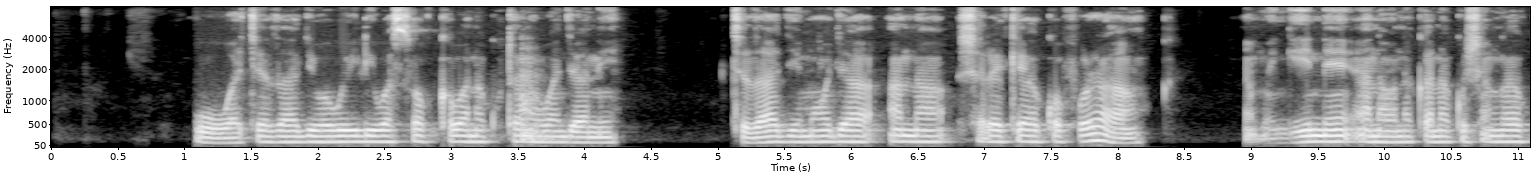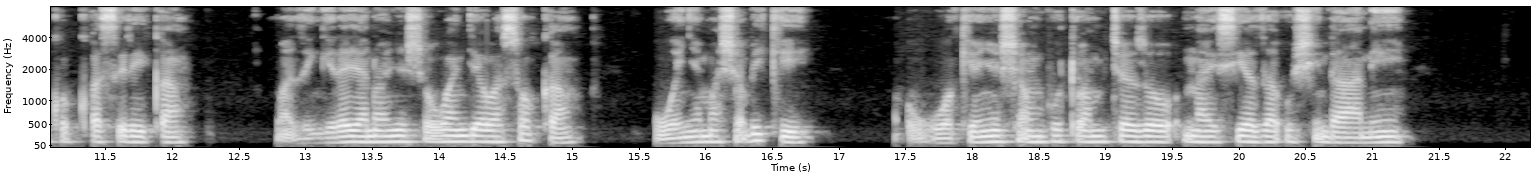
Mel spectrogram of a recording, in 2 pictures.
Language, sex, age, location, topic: Swahili, male, 25-35, Kisii, government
